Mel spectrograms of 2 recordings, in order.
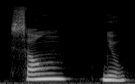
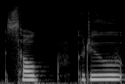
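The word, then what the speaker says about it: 석류: It's pronounced as Songnyu, not Seokryu or Songryu.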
